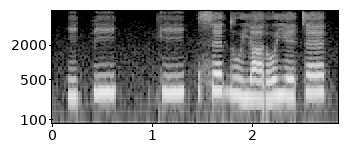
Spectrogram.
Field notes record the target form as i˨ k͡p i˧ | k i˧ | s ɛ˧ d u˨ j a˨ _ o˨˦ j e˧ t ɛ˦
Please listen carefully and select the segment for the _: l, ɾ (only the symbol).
ɾ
